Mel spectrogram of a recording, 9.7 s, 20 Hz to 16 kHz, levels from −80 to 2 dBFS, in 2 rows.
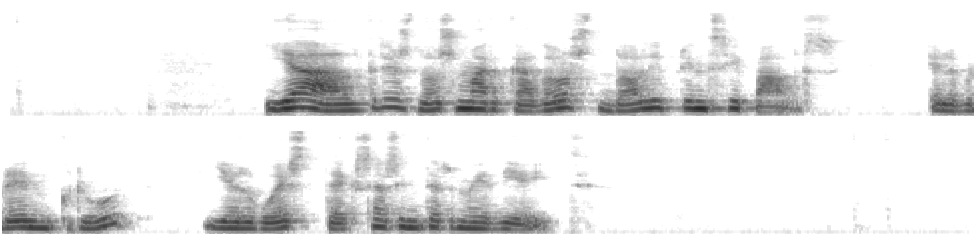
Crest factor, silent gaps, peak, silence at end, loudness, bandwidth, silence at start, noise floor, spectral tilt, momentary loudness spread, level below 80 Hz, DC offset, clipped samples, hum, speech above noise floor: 20 dB; none; -8 dBFS; 2.15 s; -25 LUFS; 11.5 kHz; 1.3 s; -76 dBFS; -7.5 dB/octave; 12 LU; -64 dBFS; under 0.1%; under 0.1%; none; 52 dB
